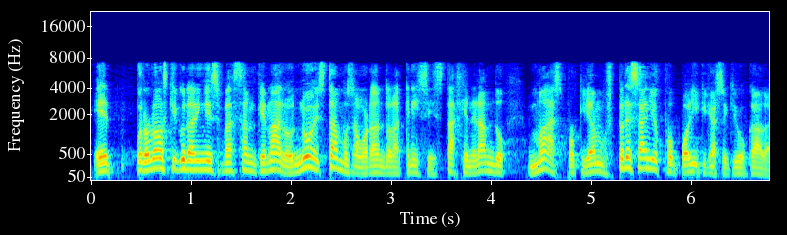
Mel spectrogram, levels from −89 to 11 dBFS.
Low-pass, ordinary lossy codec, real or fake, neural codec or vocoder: 7.2 kHz; none; fake; codec, 16 kHz, 1.1 kbps, Voila-Tokenizer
